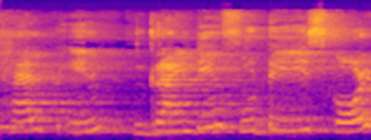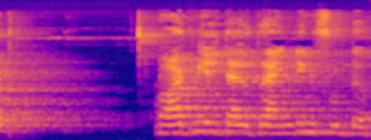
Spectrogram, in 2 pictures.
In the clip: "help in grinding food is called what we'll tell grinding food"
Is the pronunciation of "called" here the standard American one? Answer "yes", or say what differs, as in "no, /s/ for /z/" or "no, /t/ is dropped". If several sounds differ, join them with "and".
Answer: yes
